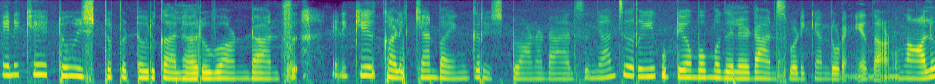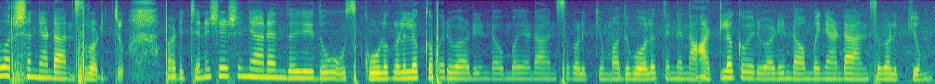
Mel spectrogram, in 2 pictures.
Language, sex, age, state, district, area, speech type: Malayalam, female, 30-45, Kerala, Malappuram, rural, spontaneous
